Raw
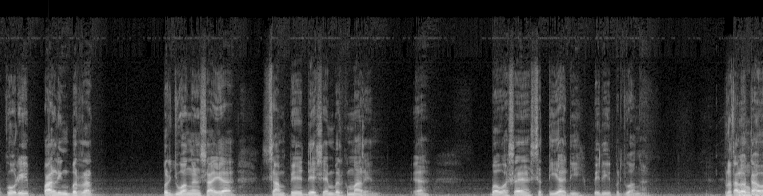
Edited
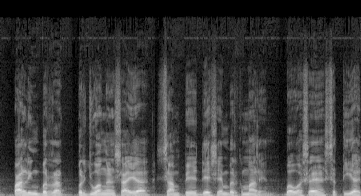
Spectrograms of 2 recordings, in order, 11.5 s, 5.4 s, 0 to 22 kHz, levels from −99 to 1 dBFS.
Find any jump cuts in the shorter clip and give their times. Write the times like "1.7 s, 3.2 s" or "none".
1.0 s, 2.3 s, 4.1 s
